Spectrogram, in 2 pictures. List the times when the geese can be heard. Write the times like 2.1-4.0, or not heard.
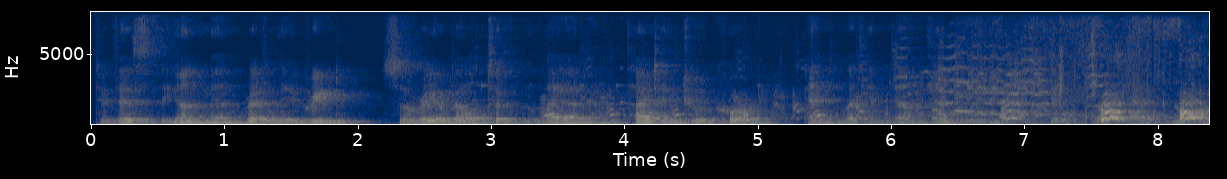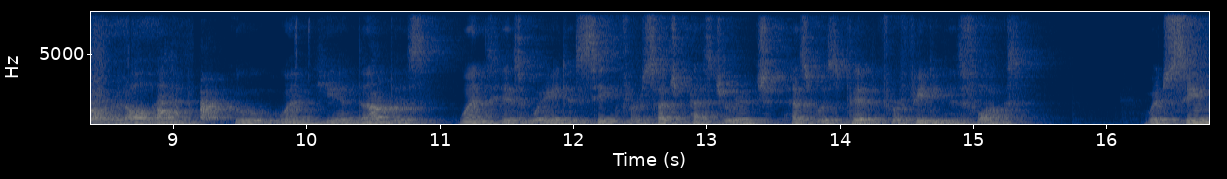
5.8-7.7.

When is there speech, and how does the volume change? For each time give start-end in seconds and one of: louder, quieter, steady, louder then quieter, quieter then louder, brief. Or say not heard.
0.0-16.7 quieter.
